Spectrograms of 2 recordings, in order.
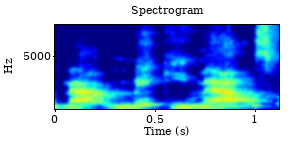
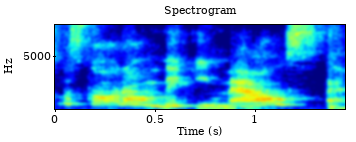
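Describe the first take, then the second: First: Said in the usual way. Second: A high, playful cartoon-mouse hello; squeaky Mickey greeting. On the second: Host greets viewer named Mickey Mouse in a high cartoon voice.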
